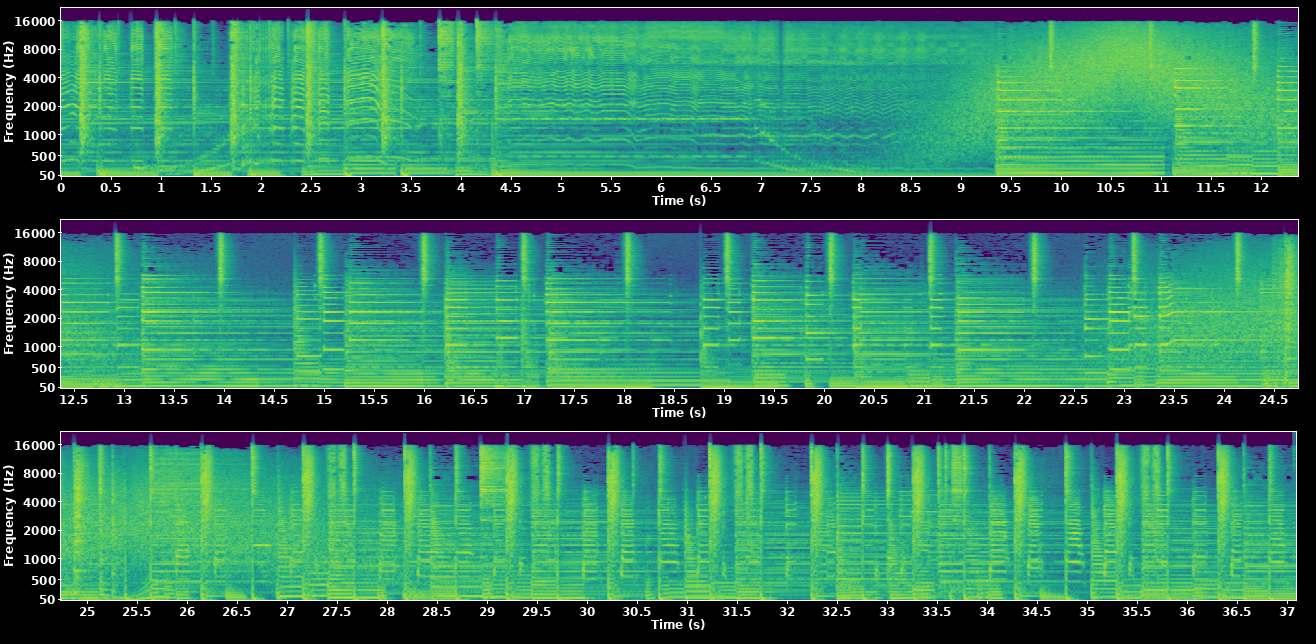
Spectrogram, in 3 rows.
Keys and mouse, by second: 1.2 f, 10.6 ctrl+shift+click, 12.4-17.0 typing, 32.2 ctrl+z, 33.1 ctrl+z, 34.1 ctrl+z, 35.9 ctrl+z.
